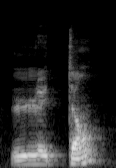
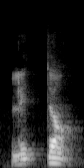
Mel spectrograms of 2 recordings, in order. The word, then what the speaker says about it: temps: Então, ou seja, o tempo, le temps, não pronuncia nem o P nem o S.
